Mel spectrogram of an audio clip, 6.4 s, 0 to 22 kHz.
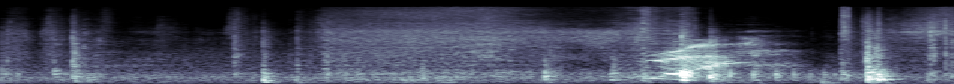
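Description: A foam-packed 3D printer being hauled out of a cardboard box: foam and cardboard rubbing and scraping against each other, loudest about four and a half seconds in, with a few knocks, one sharp one near the end.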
